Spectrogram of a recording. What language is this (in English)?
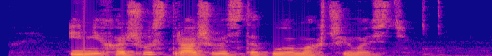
Belarusian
